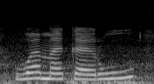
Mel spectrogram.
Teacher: آیت نمبر 54، وَمَكَرُوا، واو میم اور کاف کے اوپر سنگل حرکات ہیں، کسی کو بھی لمبا نہیں کریں گے، کھینچیں گے نہیں، حرکات کو چھوٹا پڑھیں گے۔ رو واو مدہ ایک الف برابر پڑھیں گے۔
